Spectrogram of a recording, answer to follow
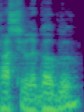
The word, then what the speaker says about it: Postecoglou: I can't pronounce his name. Postecoglou.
